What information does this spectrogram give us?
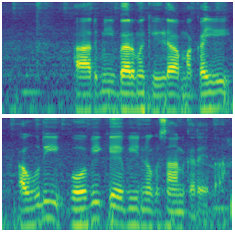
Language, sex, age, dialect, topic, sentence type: Bhojpuri, male, 31-35, Northern, agriculture, statement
